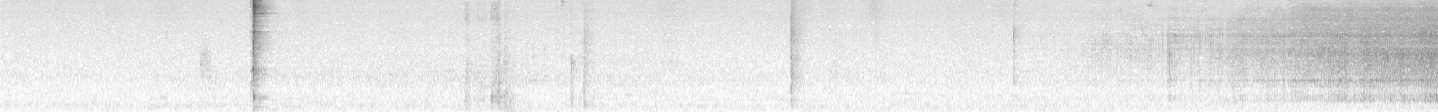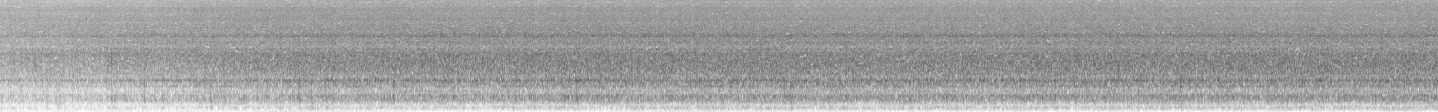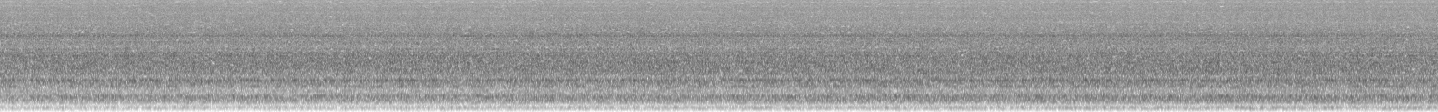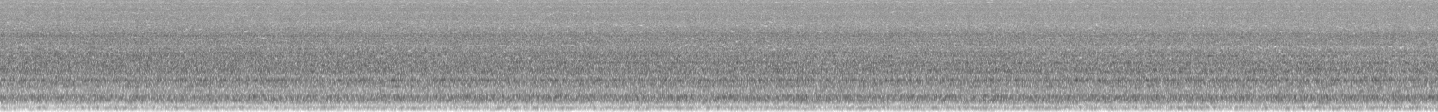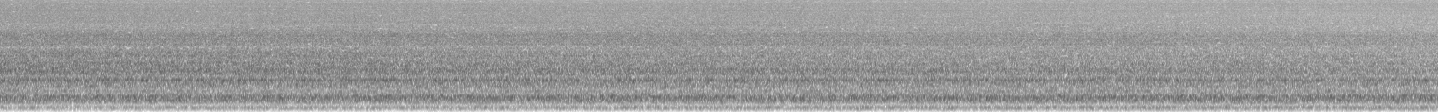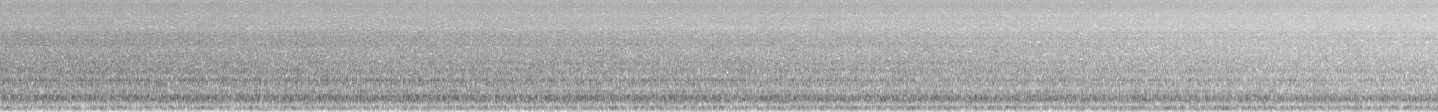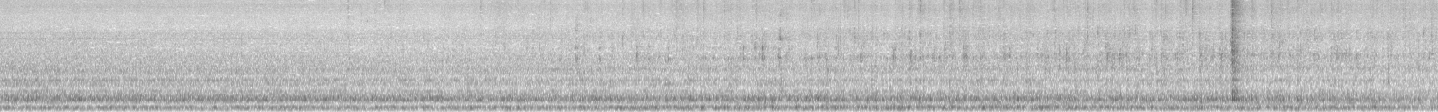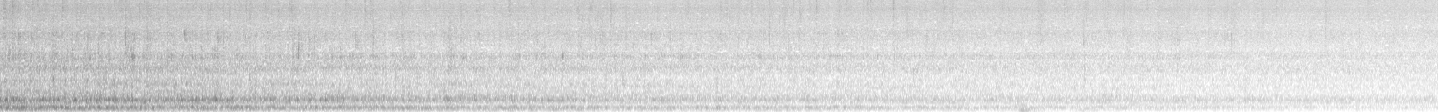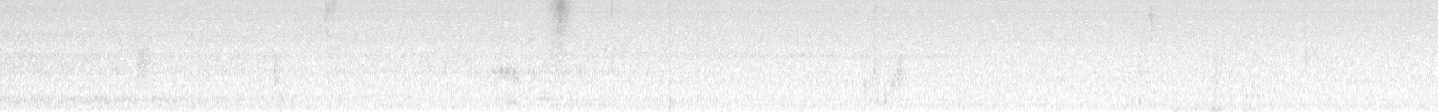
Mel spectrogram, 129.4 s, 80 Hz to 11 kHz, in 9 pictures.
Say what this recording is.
Kenwood Kettle Boiling
Boiling Kettle
Recorded on an iPhone 4S with a Tascam iM2 Mic using Audioshare App
Kettle, Tascam-iM2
